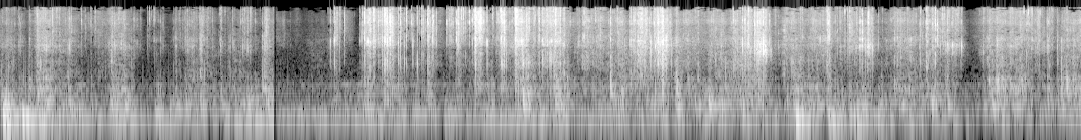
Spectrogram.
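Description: A pile of crumbled yellow dried soap curls and flakes is squeezed, crushed and rubbed between bare fingers. The brittle pieces give off a continuous bright, dry crinkling crunch in uneven bursts, with sharper louder crackles through the middle of the clip and brief quieter pauses.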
